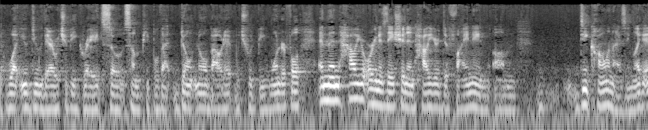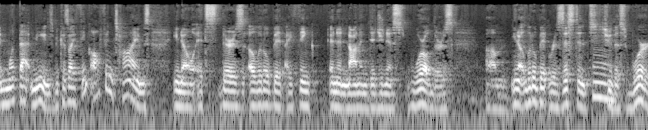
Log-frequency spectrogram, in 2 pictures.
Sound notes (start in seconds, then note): none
